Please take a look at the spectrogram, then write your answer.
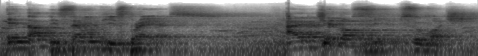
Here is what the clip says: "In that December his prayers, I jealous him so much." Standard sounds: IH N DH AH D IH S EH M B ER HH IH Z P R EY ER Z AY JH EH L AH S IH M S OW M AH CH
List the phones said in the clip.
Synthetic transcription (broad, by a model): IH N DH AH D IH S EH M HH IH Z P R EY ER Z AY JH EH N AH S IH S OW M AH CH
